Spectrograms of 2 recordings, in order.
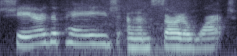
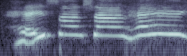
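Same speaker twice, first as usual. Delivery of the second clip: put-on little country accent, higher and louder; 13 semitones higher, 6 dB louder than usual. Opening a live session by greeting viewers: little country voice. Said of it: "my little country voice".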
